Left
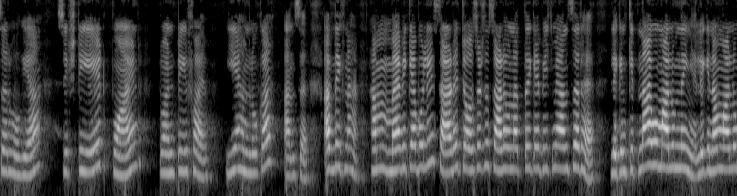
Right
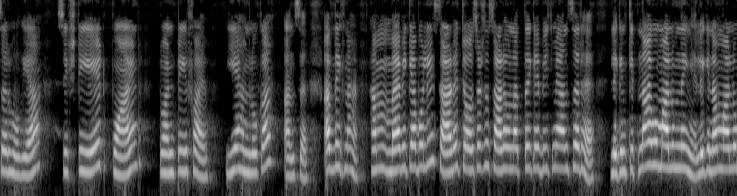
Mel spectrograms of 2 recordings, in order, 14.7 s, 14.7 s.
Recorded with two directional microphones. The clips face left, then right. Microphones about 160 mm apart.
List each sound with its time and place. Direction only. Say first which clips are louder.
0.0 s a child's voice: right 7 dB; 45° right (ahead or behind)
